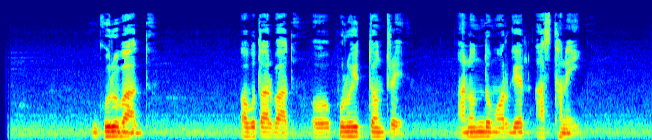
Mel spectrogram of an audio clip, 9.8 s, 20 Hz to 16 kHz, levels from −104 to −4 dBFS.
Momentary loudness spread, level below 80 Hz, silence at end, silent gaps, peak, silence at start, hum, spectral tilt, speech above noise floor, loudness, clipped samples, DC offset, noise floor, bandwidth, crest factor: 14 LU; -68 dBFS; 1.1 s; none; -6 dBFS; 1.4 s; none; -6.5 dB/octave; 29 dB; -25 LUFS; under 0.1%; under 0.1%; -53 dBFS; 11.5 kHz; 22 dB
